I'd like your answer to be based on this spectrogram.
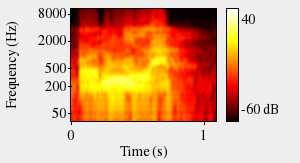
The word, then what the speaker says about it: Orumilá: E estamos aqui agora para ter um outro bloco aqui, muito legal, com o Paulo César, do Orumilá. Agora falei certo? Acho que agora eu falei certo. – Tá certo.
